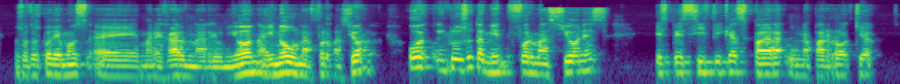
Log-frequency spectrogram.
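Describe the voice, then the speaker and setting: In a Portuguese accent, a man with a medium pitch speaks at a moderate pace with lively intonation. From Brazil. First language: Portuguese (speaking Spanish). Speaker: webinar host, catechesis trainer. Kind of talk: online webinar closing remarks. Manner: halting, many fillers.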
